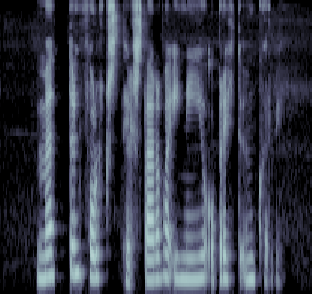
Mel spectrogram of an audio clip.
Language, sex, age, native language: Icelandic, female, 30-39, Icelandic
